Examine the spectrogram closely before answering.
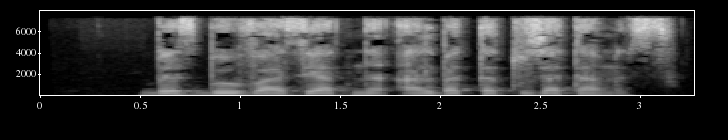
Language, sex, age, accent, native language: Uzbek, male, 12-17, Toshkent viloyati, Uzbek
